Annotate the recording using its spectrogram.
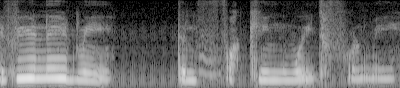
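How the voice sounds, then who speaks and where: A woman uses a put-on character voice, high in pitch with a hissing sound. She speaks fairly slowly in a monotone, with flat intonation. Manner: hissing, threatening.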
